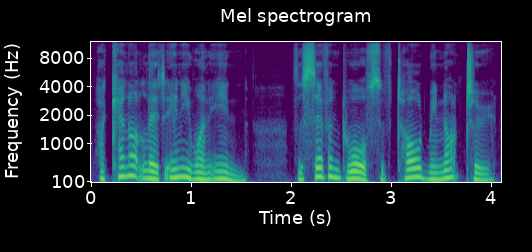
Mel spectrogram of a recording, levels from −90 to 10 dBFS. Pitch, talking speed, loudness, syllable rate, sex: 175 Hz, 205 wpm, -16 LUFS, 5.3 syllables/s, male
